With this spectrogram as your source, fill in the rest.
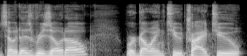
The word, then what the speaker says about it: risotto: just say the word about pronouncing this with the typical Italian pronunciation stop like the Italians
